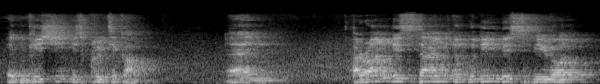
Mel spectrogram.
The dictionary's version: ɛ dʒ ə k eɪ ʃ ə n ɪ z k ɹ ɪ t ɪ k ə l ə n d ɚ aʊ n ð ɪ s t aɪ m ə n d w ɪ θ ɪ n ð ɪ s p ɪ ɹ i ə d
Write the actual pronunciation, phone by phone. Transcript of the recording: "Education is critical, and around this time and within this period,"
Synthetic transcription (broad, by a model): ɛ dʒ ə k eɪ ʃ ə n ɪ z k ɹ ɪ t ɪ k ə l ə n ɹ aʊ n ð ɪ s t aɪ m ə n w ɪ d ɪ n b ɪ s p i ɹ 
